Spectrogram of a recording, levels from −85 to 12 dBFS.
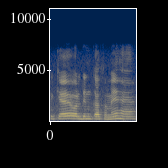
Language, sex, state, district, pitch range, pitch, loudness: Hindi, female, Haryana, Charkhi Dadri, 235-245 Hz, 240 Hz, -14 LUFS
